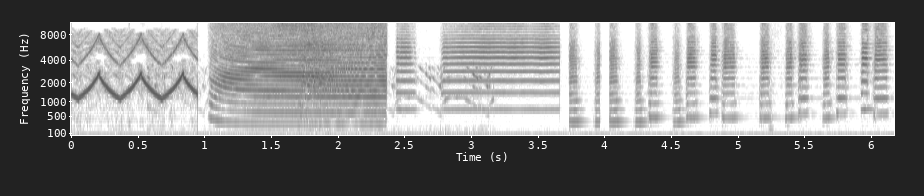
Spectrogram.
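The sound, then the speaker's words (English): An air horn sound effect blares. A warbling siren-like tone opens, then comes one long, loud, buzzy horn blast, followed by a falling tone and a run of many short, staccato horn bursts. “Oh boy, can we get an air horn?”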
